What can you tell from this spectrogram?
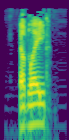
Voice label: "oblique", english; adjectives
